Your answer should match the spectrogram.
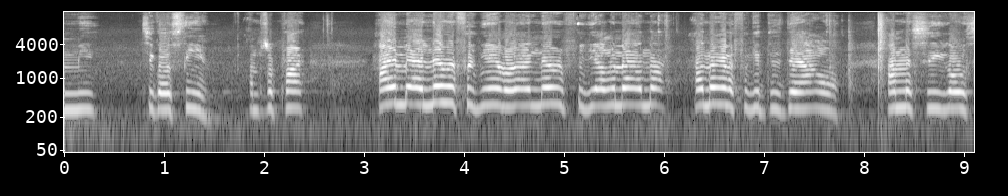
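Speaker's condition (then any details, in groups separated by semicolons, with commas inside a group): Cerebral palsy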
